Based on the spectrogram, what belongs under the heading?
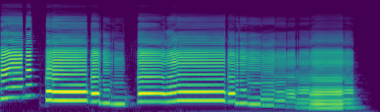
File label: SAX SOLO; Zero-G; Phantom Horns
